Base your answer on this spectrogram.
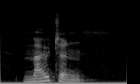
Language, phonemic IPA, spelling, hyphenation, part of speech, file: Dutch, /ˈmœy̯.tə(n)/, muiten, mui‧ten, verb, Nl-muiten.ogg
- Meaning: 1. to mutiny 2. to moult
